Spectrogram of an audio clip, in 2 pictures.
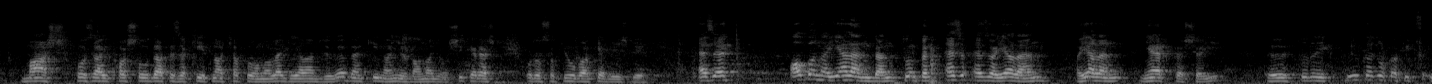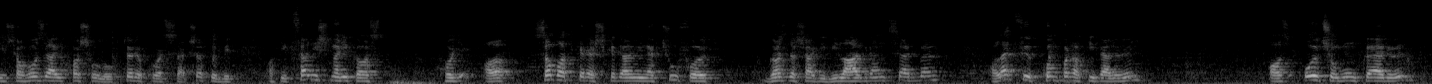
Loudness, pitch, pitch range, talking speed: -35 LUFS, 155 Hz, 145-175 Hz, 120 wpm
